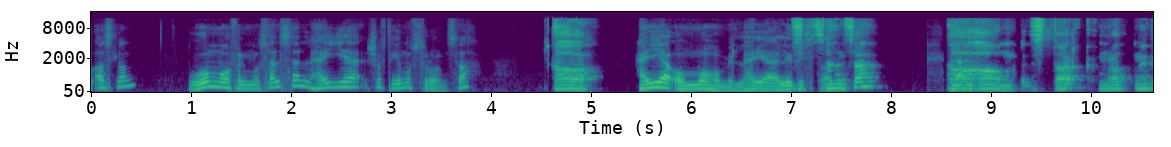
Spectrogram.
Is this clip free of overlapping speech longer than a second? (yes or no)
yes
